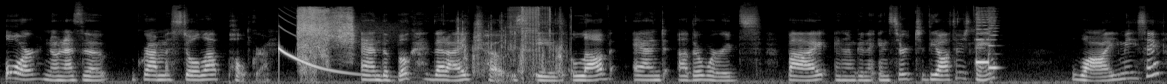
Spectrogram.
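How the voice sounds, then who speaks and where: A woman's voice: mid-range voice, fairly even intonation, unhurried, background noise. A woman talking to camera about her tarantulas, chatty and playful, asking herself questions and then answering them. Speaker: tarantula keeper vlogger. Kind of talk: casual scripted talk to camera.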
